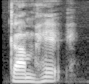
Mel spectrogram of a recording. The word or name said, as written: Kamhe'e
